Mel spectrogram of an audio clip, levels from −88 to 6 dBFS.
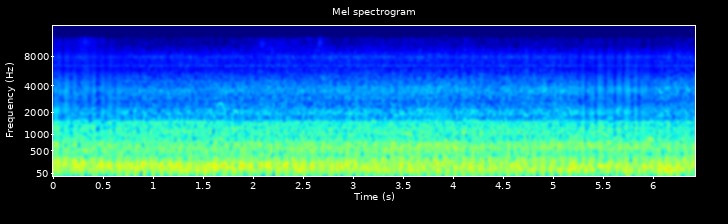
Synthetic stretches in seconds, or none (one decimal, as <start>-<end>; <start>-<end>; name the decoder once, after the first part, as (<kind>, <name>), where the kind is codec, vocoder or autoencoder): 0.0-0.7 (vocoder, BigVGAN v2); 5.2-6.0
